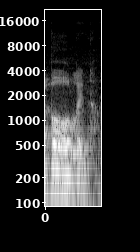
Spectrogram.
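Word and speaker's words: bowline: case all right a bowling ball well it's spelled Bolan but it's spoken bowling and that's a debate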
